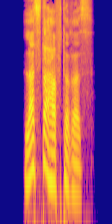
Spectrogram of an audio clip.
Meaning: strong/mixed nominative/accusative neuter singular comparative degree of lasterhaft
- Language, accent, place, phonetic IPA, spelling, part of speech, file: German, Germany, Berlin, [ˈlastɐhaftəʁəs], lasterhafteres, adjective, De-lasterhafteres.ogg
